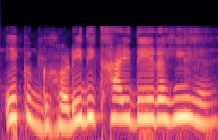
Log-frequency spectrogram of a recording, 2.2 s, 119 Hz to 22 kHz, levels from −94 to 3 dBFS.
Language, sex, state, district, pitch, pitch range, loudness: Hindi, female, Bihar, Patna, 275 Hz, 240-285 Hz, -12 LUFS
